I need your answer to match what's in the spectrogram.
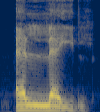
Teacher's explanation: Remember, this is al-shamsiyya, so we will not pronounce the first lam at all, and the second lam will have shadda on top of it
